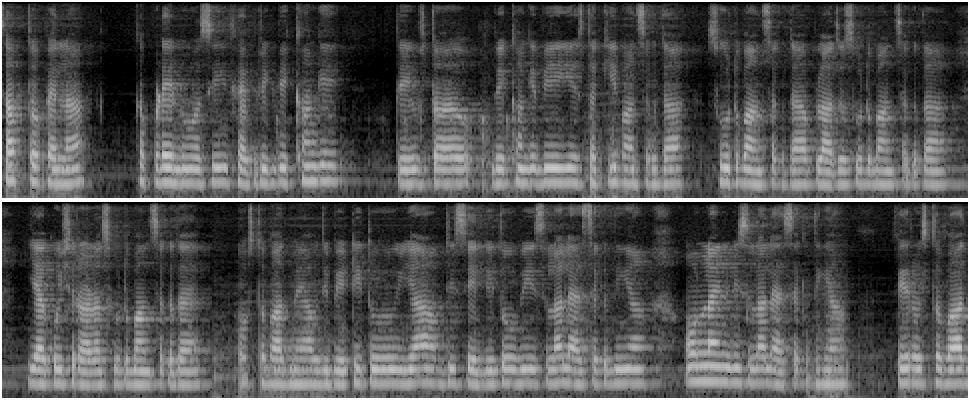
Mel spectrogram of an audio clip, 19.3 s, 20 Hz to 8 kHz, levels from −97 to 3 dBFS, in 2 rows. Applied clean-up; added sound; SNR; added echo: neural separator model SepFormer DNS4.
